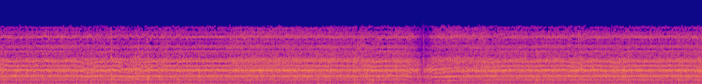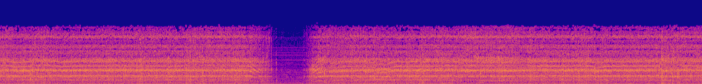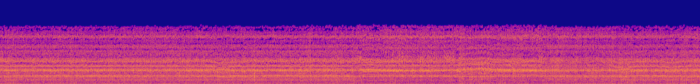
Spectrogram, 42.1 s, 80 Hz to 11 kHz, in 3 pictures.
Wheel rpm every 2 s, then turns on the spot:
160, 160, 160, 160, 120, 160, 160, 160, 160, 100, 120, 160, 160, 160, 160, 160, 160, 160, 160, 160, 160.
none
